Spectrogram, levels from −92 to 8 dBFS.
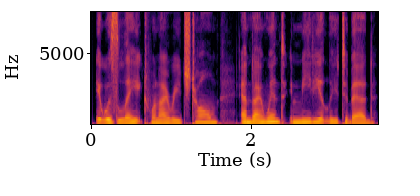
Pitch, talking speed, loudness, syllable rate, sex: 180 Hz, 215 wpm, -17 LUFS, 5.7 syllables/s, female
